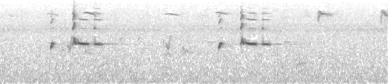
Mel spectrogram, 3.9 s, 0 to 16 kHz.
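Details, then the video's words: A pair of Crimson Rosellas that lived on a property for years, calling their young: a short rising note then a long, level whistle, the phrase given twice about 1.7 seconds apart, with faint high squeaks above. "My favorite pair of Crimson Rosellas calling their young ones"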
